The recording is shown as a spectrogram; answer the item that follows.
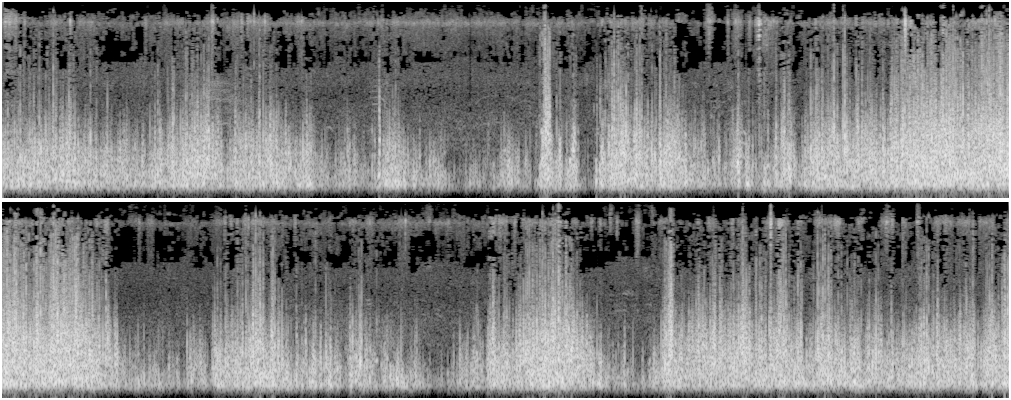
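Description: Wind buffeting the microphone in gusts: a rough, rushing noise that swells and drops over several seconds, loudest about halfway through.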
